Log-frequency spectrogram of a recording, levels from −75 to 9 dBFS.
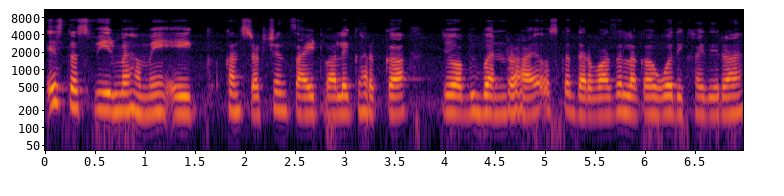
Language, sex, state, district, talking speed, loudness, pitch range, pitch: Hindi, female, Chhattisgarh, Sarguja, 195 wpm, -18 LUFS, 170-195 Hz, 180 Hz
